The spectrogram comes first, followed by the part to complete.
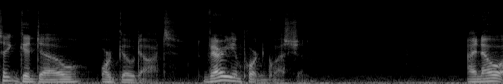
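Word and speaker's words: Godot: do D do DOT because their logo looks like a robot and robot kind of rhymes with go dot but I know that's somewhat of an unpopular opinion.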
